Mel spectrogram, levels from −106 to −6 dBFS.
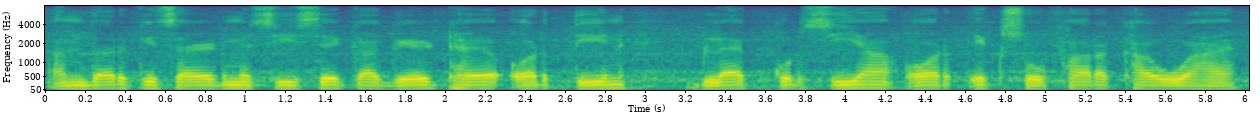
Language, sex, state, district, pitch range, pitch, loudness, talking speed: Hindi, male, Jharkhand, Garhwa, 105-110 Hz, 105 Hz, -15 LUFS, 180 wpm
